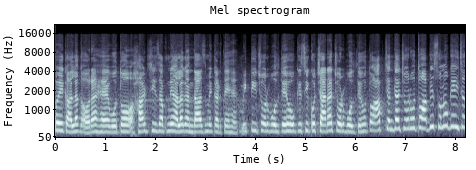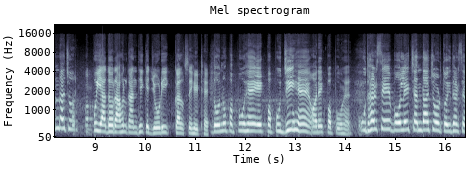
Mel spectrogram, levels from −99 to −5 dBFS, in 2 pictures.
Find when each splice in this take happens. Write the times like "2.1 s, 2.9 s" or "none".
3.8 s, 8.9 s, 11.3 s, 14.3 s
